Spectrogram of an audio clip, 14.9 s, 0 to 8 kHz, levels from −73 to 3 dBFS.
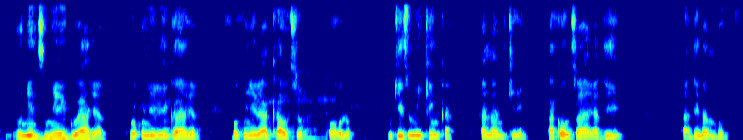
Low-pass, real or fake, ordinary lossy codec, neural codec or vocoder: none; fake; none; codec, 16 kHz, 2 kbps, FreqCodec, larger model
